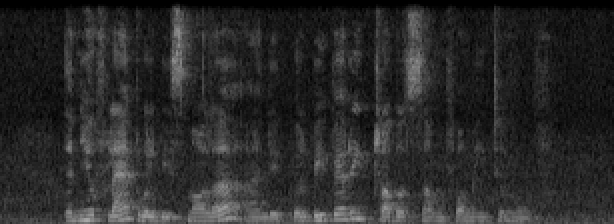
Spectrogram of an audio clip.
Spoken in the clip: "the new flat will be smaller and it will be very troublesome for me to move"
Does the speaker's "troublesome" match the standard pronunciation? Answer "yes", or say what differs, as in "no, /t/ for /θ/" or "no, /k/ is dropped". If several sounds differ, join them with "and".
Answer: yes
